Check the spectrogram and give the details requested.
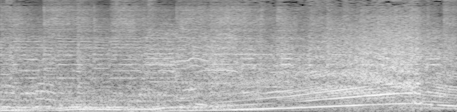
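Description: Off-road race buggy engine revving hard, its pitch rising steadily for a couple of seconds to a peak near the end, mixed with background music.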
